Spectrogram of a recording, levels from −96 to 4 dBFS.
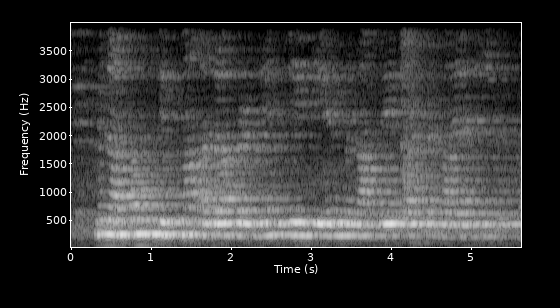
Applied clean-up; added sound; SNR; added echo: none; none; none; reverberation time 2.2 s.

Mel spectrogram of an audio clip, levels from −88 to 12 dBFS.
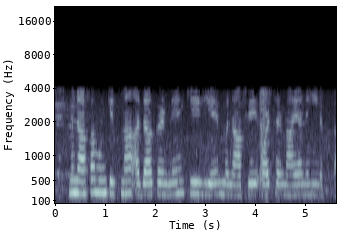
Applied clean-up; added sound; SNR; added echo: none; none; none; none.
